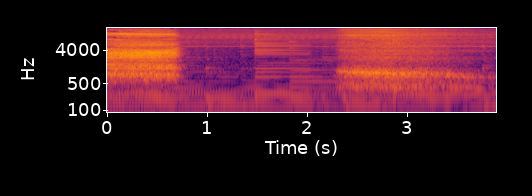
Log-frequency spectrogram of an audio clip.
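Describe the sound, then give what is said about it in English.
One big deep breath, an airy rush in two broad surges with a quieter gap between, soft overall and set over a faint, steady sustained tone. “I'm going to mind the time after this one big breath, and then I'll be back in a couple of moments. You ready to breathe?”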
